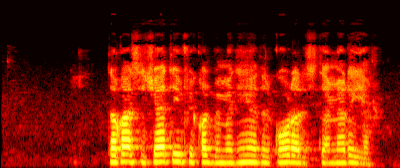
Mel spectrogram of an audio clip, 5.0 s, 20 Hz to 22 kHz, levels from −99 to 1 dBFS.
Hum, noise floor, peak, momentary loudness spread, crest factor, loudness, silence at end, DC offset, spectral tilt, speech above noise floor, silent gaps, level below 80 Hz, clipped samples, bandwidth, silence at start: none; -67 dBFS; -2 dBFS; 10 LU; 20 dB; -20 LUFS; 0.35 s; under 0.1%; -6 dB/octave; 47 dB; none; -64 dBFS; under 0.1%; 9.4 kHz; 1.4 s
